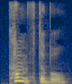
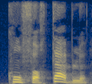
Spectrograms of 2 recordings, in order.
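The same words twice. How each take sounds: First: COMFORTABLE squeezed to KUMF-tuh-bul; comfortable, stress first, the rest reduced; reduced English vowels. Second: CONFORTABLE in even syllables with full vowels; French-style equal syllables. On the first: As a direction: say comfortable with two vowels dropped. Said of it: "Two of those vowels are gone". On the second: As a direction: say confortable the French way, every syllable weighted alike. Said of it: "four beautiful equal syllables". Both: Shown as a demonstration.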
